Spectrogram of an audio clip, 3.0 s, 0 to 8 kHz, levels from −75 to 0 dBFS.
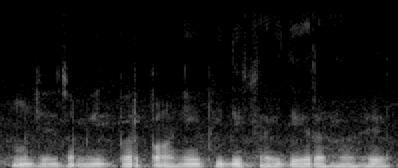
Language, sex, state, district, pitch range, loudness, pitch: Hindi, male, Chhattisgarh, Bilaspur, 105-110 Hz, -19 LUFS, 105 Hz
